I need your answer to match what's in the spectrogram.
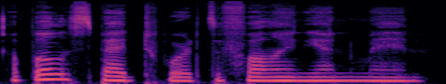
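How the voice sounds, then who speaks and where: Reading visual novel lines in a narrative style, this woman, a gaming video host, speaks briskly in a lowish voice. The recording is dry and studio-clean, with soft game music in the background.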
